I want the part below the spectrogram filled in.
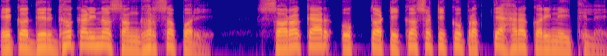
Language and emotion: Odia, neutral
